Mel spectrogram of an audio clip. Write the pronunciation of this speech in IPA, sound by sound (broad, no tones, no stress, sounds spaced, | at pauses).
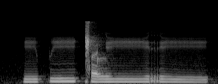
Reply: i p iː ǁ ə l iː r iː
